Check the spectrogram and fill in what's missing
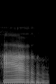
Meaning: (noun) eagle; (proper noun) 1. a tributary of the Rhine in Switzerland 2. a left tributary of the Lahn in Rhineland-Palatinate and Hesse, Germany 3. a left tributary of the Dill in Hesse, Germany
- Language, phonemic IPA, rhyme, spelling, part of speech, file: German, /aːɐ̯/, -aːɐ̯, Aar, noun / proper noun, De-Aar.ogg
